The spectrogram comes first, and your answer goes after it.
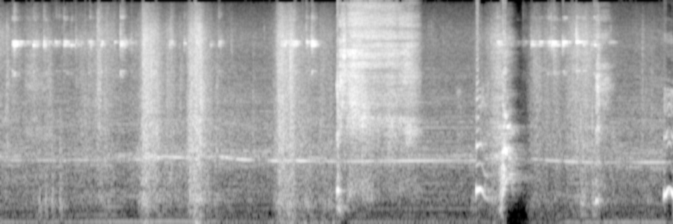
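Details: Female dog barking at her owner dressed in a new Pikachu costume, upset by the outfit; sharp broadband barks come in scattered bursts over a steady background hum, with a cluster of louder barks near the end.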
